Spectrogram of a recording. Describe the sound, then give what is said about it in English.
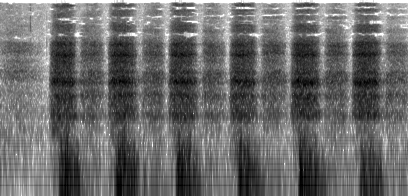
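A voice imitates the labored gasping of a woman who had pulled down her mask, drawing about six heavy, harsh breaths in a steady rhythm roughly every half second, fairly loud with no talking. “In fact, let me show you how her breathing was.”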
